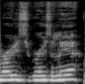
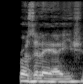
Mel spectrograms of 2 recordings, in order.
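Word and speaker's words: Rosalía: Rosalia. – Yeah, Rosalia.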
